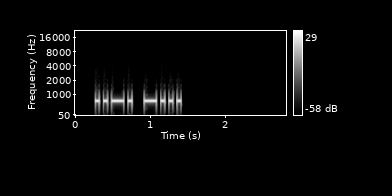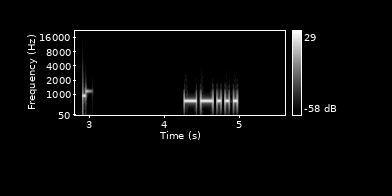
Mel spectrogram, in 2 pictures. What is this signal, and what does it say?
Morse code, heard as a keyed tone, about 22 wpm, 700 Hz. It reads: FB 7
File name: Top 20 QSO Elements - 8x Character Spacing - 22wpm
